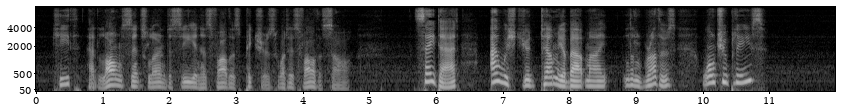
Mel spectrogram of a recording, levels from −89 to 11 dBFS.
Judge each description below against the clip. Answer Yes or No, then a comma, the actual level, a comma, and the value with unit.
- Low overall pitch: No, medium, 145 Hz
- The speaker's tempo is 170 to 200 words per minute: No, average, 145 wpm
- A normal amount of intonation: No, wide, 7.9 semitones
